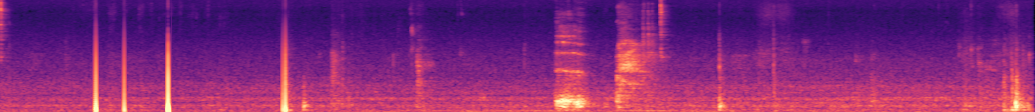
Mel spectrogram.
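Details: Two low, rumbling burps in a quiet room after drinking soda, with a few faint clicks before them; burping.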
